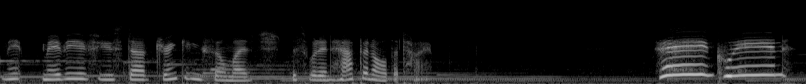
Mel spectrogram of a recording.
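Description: Playing a video game on stream, a woman gives casual, jokey commentary in a fairly high, expressive voice, speaking slowly and pausing often. The audio is narrow and tinny, her stream mic layered over game music.

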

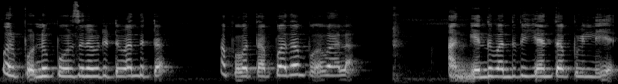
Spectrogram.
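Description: A woman's voice: extremely high pitch, flat delivery, normal speed, vocal fry, a little mellow. A woman voicing a wounded young wife who speaks in a tearful, bitter, accusing way in a spoken drama. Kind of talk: Tamil audio drama acting.

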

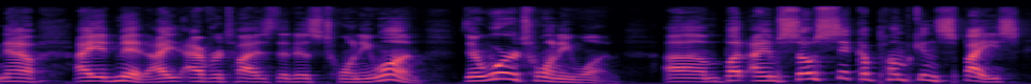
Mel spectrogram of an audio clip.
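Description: Middle-aged male cooking instructor, animated and direct, to-camera from his home office. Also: high voice. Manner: animated, talks straight to camera with exclamations. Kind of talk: enthusiastic online cooking lesson. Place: home office with framed certificates, indoors.

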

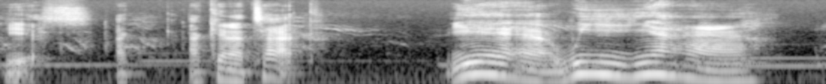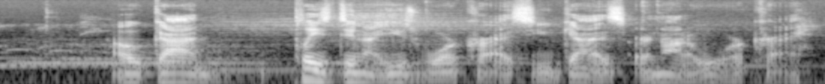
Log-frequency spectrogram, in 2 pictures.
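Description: Excitable young man narrating gameplay. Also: medium pitch, slow, gravelly, faint music behind. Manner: excitable, chatters at the creatures on screen. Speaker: gaming channel host. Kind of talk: let's play commentary.

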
